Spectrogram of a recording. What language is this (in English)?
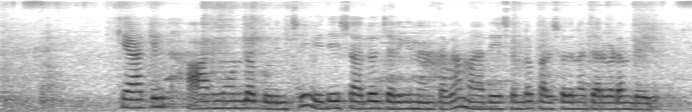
Telugu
